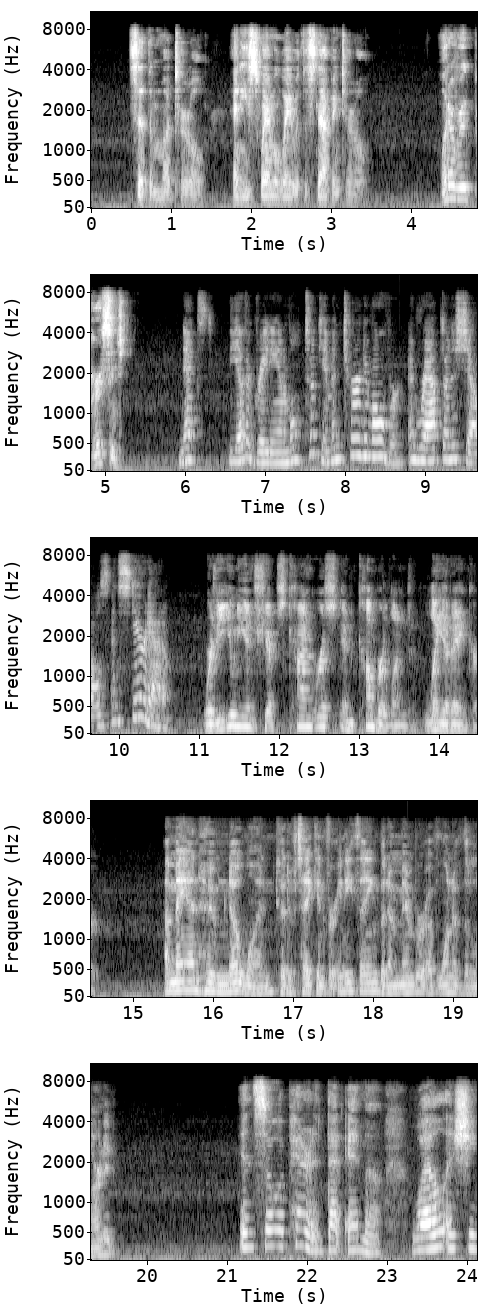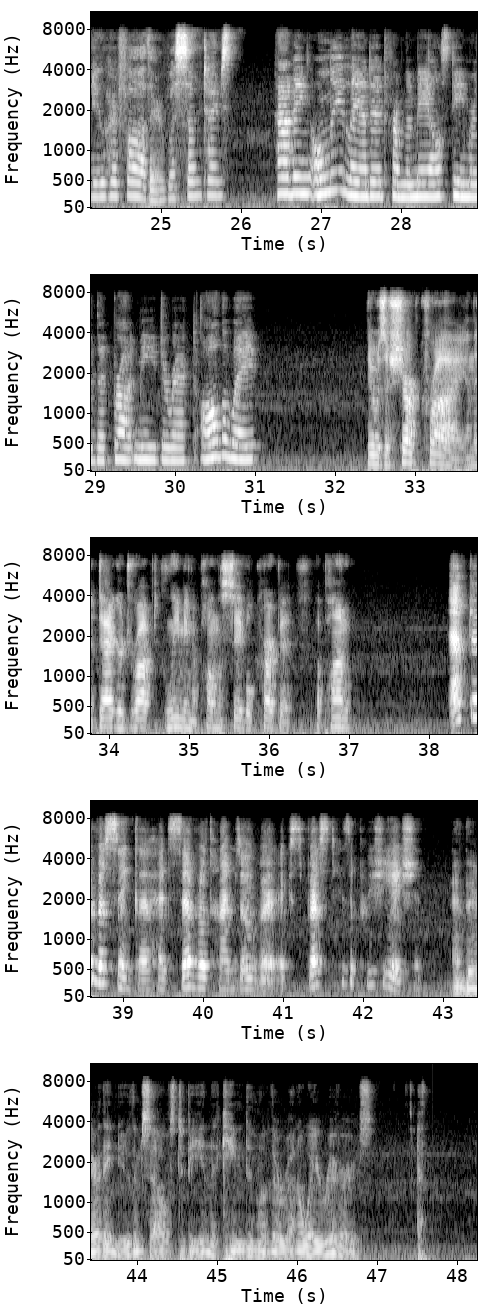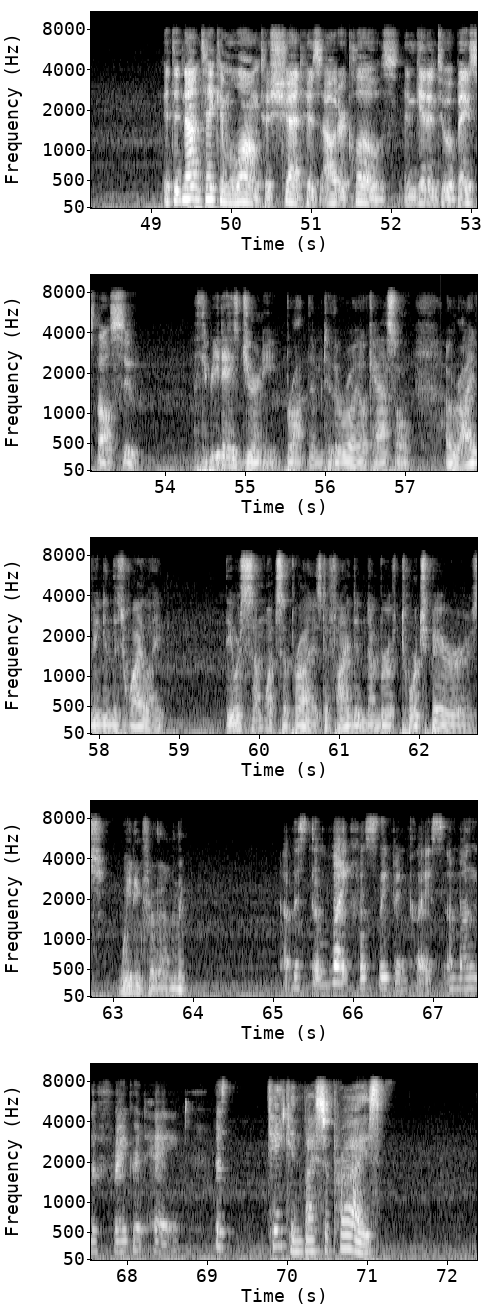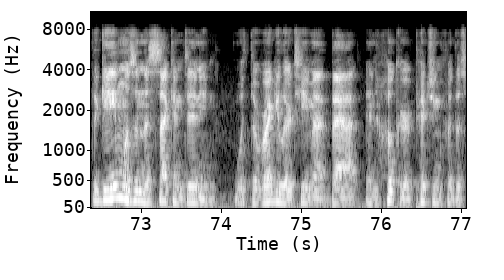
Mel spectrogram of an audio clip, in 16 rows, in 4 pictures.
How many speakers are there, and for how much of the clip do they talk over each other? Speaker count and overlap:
10, no overlap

